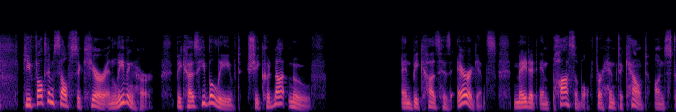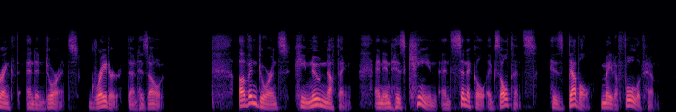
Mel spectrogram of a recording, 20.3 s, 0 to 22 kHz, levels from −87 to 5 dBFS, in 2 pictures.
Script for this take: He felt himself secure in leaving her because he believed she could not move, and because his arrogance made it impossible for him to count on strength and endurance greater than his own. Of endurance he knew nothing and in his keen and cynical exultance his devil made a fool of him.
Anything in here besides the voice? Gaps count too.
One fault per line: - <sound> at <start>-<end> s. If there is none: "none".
none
